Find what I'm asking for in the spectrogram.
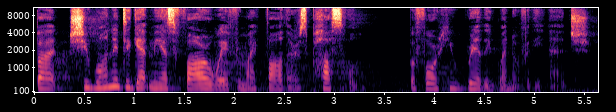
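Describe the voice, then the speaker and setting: An actress playing a thoughtful, guarded vampire noblewoman in a fantasy game, soft-spoken, measured and sincere. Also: medium pitch, fairly even intonation, creaky, lightly acted. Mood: wistful. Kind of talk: scripted fantasy game dialogue. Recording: reverberant stone hall, background noise.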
